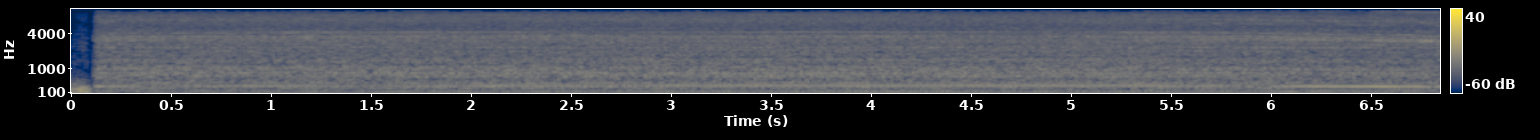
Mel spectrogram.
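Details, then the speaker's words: Table saw with a fairly new, sharp ripping blade making a rip cut for 1/4-inch boards: motor hums, pitch sagging slightly near the end as it bogs down under cutting load. "You could hear it bogging down just a little bit, but it made it pretty smooth."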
